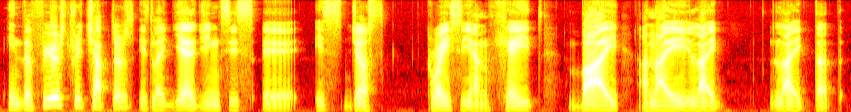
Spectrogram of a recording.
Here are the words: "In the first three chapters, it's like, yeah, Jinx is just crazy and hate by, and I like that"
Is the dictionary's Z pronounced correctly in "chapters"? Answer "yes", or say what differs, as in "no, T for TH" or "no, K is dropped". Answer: no, S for Z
